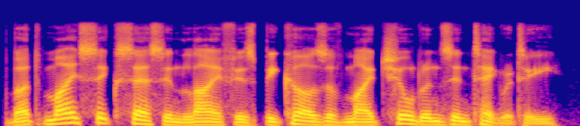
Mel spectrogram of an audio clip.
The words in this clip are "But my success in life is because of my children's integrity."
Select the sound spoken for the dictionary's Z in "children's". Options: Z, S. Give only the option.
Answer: Z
